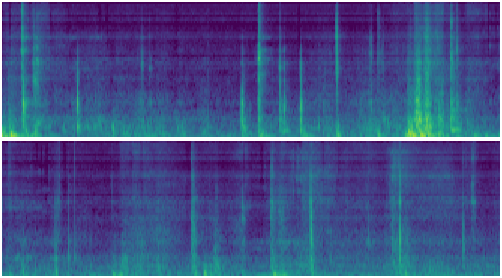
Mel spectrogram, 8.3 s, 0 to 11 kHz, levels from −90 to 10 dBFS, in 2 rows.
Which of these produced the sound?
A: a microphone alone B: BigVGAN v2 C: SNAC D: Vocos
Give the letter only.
C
